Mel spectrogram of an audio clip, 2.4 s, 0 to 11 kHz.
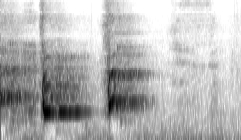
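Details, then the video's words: Early-morning barking from a dog that likes to make noise, waiting by its food place: two strong barks roughly 0.6 seconds apart, each trailing off into a falling whine, then quiet. "Mahilig mag ingay na aso"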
